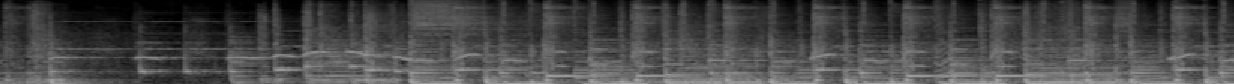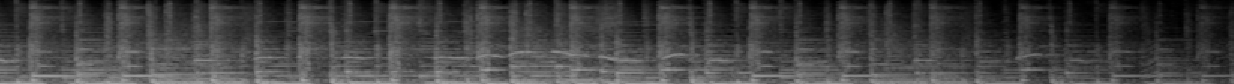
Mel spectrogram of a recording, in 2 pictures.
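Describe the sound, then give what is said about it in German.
A loud, full-band musical jingle with steady driving beats and bright melodic lines plays alone for about fifteen seconds after a brief quiet start, with no voices over it. “Dann haben wir diesmal schon den Jingle gehört”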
